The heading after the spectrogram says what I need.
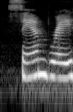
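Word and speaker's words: SamBrie: the next thing is sam bray stitches i'm going to spell it because it doesn't it doesn't sound like sanbury sambri it's s a m b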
